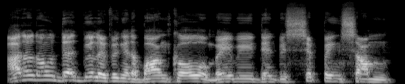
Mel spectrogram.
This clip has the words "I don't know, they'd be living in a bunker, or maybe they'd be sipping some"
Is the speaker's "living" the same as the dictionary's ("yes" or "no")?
yes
